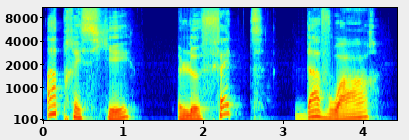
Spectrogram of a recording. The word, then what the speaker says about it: fait: Faites attention, je prononce le fait, je prononce le T. Hein. Certaines personnes ne prononcent pas le T, le fait, mais souvent on va le prononcer.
